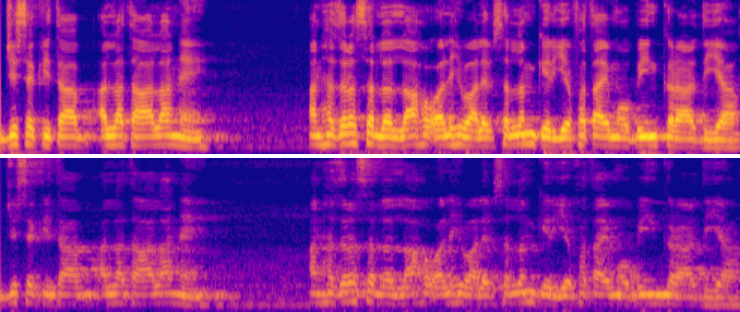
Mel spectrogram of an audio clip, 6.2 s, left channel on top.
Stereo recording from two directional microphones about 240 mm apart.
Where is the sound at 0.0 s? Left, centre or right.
Left.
